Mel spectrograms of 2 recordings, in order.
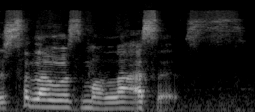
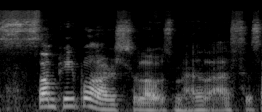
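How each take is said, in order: First: Dragged slow like molasses; slow drawl. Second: Said in the usual way. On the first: Shown as a demonstration. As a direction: stretch every word slowly.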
